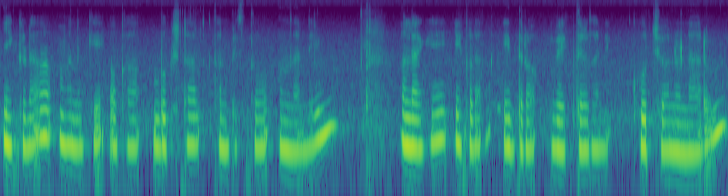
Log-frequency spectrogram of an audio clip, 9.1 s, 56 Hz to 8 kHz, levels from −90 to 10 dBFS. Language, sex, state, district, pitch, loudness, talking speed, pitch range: Telugu, female, Andhra Pradesh, Annamaya, 200 Hz, -17 LUFS, 85 wpm, 190-220 Hz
